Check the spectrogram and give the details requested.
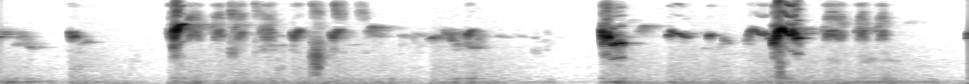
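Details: Caged red-whiskered bulbul giving 'rik rua' (rapid trill) or 'rik ble' phrases, a style said to depend on the bird's mood that day. Scattered short chirps are broken by three loud, sharp bursts with quick trailing notes. The room is otherwise quiet.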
